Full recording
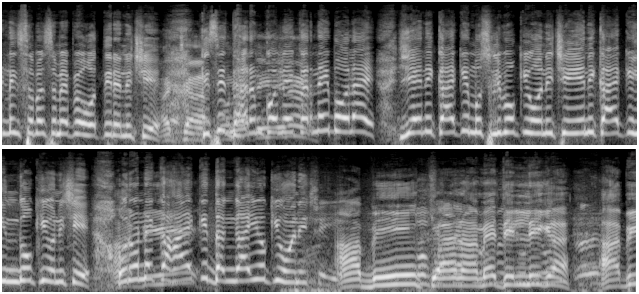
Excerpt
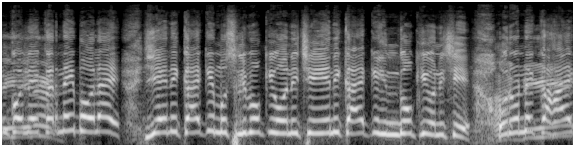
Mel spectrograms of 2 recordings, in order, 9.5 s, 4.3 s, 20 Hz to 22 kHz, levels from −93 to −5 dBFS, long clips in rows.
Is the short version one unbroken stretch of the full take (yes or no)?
yes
